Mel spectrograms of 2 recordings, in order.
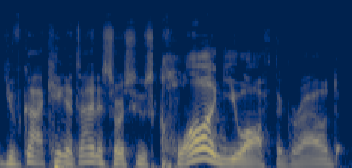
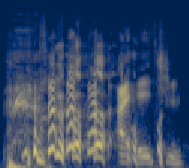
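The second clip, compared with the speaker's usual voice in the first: usual speaking voice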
